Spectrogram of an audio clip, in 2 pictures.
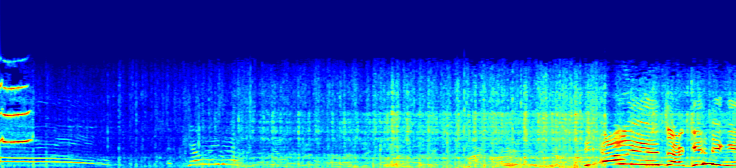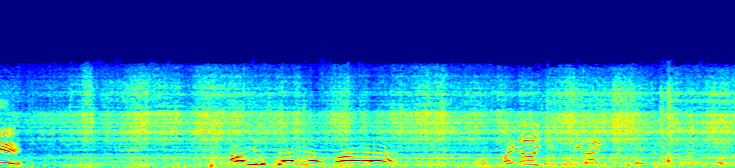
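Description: Firework fountain spraying sparks with a steady hiss that builds from about five seconds in, after a falling firework whistle dies out just after the start. Voices shout and call out several times over it.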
